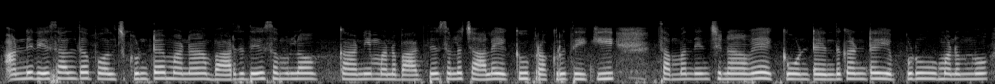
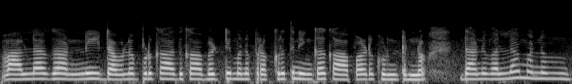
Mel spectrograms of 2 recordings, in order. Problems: constant background noise, background conversations at intervals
